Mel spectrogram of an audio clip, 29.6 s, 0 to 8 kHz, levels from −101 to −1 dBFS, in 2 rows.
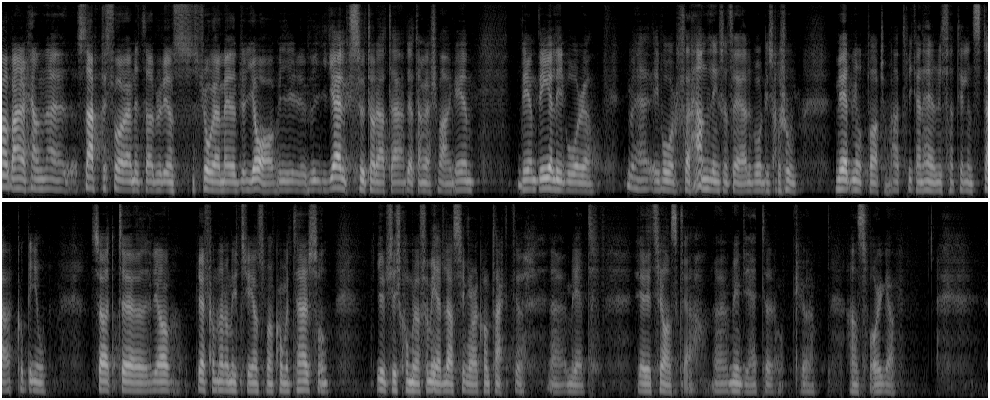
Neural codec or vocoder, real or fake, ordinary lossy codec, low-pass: codec, 16 kHz, 1 kbps, FunCodec, trained on Chinese and English, 50 frames a second; fake; none; none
